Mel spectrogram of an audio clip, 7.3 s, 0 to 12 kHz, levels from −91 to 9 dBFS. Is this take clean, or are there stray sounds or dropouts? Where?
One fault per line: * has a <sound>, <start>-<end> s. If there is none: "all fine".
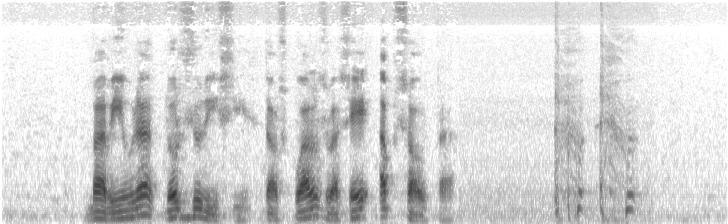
* has a cough, 5.5-6.4 s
